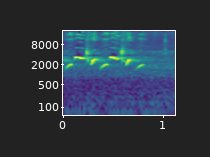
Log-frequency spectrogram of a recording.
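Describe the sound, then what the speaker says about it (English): A small bird chirps in a backyard vegetable and pollinator garden in June, giving a quick run of bright, repeated high tweets at moderate distance over a low ambient hum, with no talking. "bird is wanting to be part of this video"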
